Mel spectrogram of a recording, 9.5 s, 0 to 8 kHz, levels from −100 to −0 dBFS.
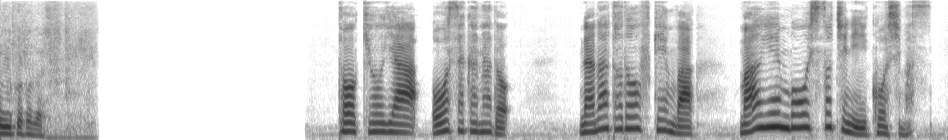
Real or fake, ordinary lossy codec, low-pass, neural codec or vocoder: fake; none; none; codec, 16 kHz, 4 kbps, FreqCodec, larger model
